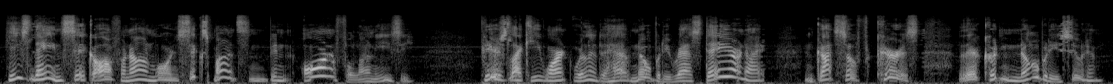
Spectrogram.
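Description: A man voicing a grieving enslaved mother with a rural Southern accent, high and plaintive. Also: big pitch swings, moderate pace, gravelly, a bit bright, full character voice. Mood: sorrowful. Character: frightened grieving enslaved woman, middle-aged mother.

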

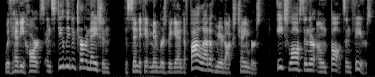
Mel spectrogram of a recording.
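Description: A man's voice: on the high side, bright, forceful tone. A man narrating a story in a dramatic storytelling cadence.

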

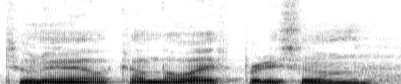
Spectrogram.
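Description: Relaxed male hobbyist walking through a radio demo at home, plain middle voice. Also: medium pitch, poor audio. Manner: relaxed, unhurried, with fillers. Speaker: radio restorer demonstrating a radio. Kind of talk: casual show-and-tell.

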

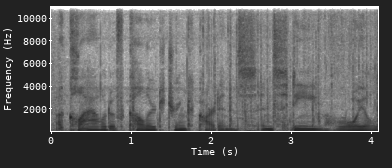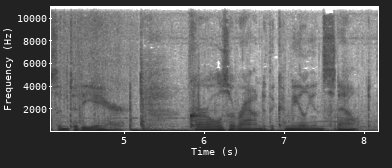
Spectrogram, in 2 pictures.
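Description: A man acting as the solemn first-person narrator of surreal fiction, with a deliberate, literary delivery. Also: mid-range voice, fairly even intonation, background noise, natural voice. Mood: solemn, intense.

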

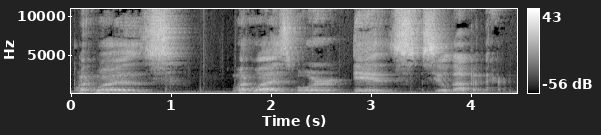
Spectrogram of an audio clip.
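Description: Deep, deadpan spaceship companion. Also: male voice, slow pace. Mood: cautious. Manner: deadpan, terse. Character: dry, cautious male companion aboard a spaceship. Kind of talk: naturalistic sci-fi audio drama acting. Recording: echoey space with faint ambient noise.

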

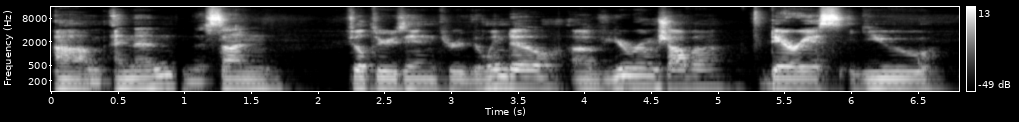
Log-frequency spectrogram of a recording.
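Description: A man's voice: mid-range voice, fairly even intonation, slow pace, a bit bright. A man improvising narration as the game master of a tabletop role-playing podcast.

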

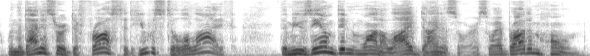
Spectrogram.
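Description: A man's voice: a little high, big pitch swings, normal speed, husky, dry recording, clean studio sound. A man voicing an eager, lonely little boy pleading for a pet in a storybook. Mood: earnest boasting. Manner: pleading, earnest.

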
